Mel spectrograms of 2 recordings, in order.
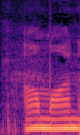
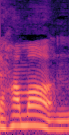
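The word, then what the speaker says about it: jamón: Amon, I didn't even say that right. No, you did. Hamon, like Hamon.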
